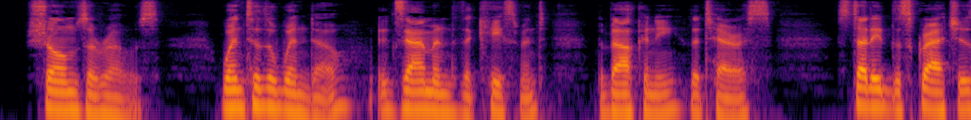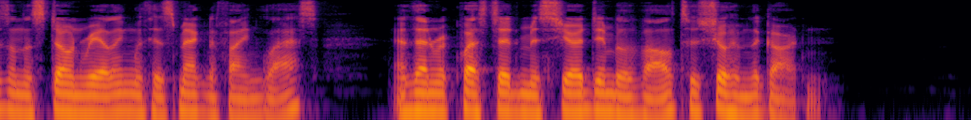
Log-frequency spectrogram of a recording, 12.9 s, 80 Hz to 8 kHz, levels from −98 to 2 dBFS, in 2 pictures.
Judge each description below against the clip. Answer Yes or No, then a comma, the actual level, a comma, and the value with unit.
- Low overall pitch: Yes, low, 110 Hz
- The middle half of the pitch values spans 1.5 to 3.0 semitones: Yes, narrow, 2.6 semitones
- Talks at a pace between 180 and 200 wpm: No, average, 160 wpm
